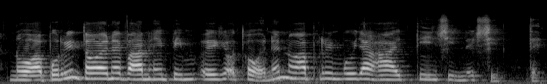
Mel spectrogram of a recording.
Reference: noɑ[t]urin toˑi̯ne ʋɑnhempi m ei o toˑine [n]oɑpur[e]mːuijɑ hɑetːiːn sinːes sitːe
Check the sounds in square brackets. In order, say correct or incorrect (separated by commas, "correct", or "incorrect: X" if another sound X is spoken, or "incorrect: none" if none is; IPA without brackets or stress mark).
incorrect: p, correct, incorrect: i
